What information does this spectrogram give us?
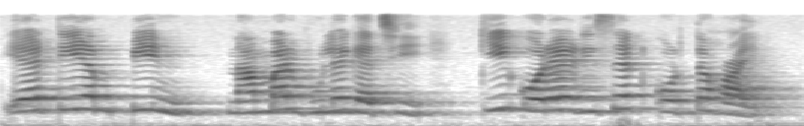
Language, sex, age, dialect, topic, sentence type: Bengali, female, 25-30, Northern/Varendri, banking, question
